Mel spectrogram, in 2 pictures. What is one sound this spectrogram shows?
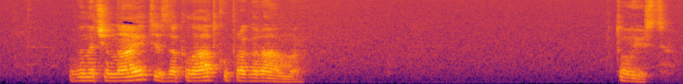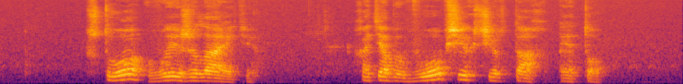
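A man chants slowly and calmly.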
